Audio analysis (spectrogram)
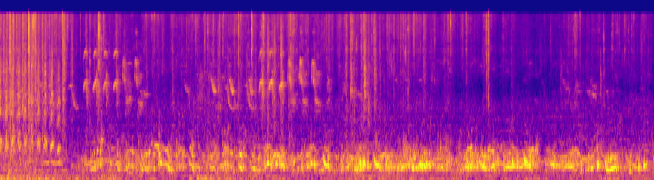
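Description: A Lalchina pigeon cooing close by, a continuous run of soft throaty coos with a few faint chirps from other birds, no talk.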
